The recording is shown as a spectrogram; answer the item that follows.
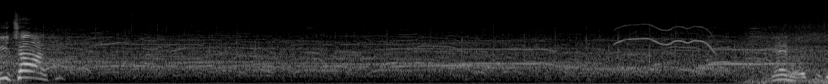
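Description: Distant voices of players and spectators across a football pitch, a low steady din, with a high warbling whistle lasting about a second near the end.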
